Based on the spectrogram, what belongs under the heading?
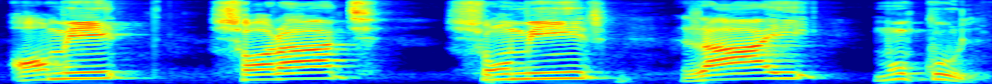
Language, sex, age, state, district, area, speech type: Bengali, male, 60+, West Bengal, Paschim Bardhaman, urban, spontaneous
